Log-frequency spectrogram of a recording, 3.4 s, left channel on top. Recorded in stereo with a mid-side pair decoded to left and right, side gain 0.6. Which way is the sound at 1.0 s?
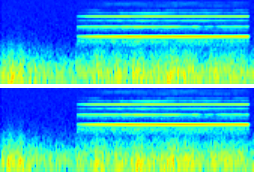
5° right.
